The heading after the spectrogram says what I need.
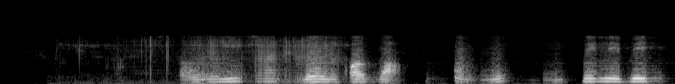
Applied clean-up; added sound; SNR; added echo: neural separator model SepFormer WHAMR!.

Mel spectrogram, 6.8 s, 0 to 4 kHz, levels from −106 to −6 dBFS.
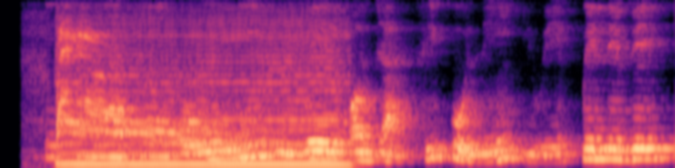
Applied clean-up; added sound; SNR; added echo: none; Musical instrument; 1 dB; reverberation time 0.9 s.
